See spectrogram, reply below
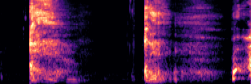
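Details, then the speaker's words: Adult man with a lingering cough after being very sick for a month: two harsh cough bursts and the start of a third. "I got sick very sick for the entire month of October and so I saw the linger and cough so if you hear it that's why"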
